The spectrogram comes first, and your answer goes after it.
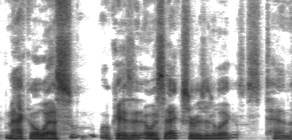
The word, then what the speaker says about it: OS X: pronounce that OS X 10.10 is that correct uh officially it is you are supposed to say uh Mac OS 10 uh you are supposed to say 10 not X but uh everybody so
